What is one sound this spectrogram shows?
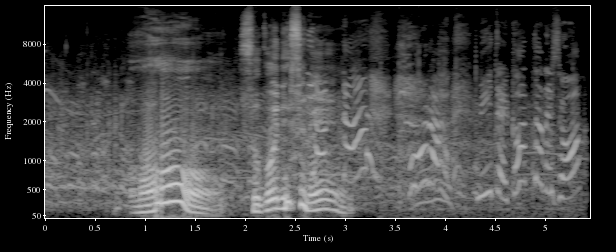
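A boy shouts with excitement.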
